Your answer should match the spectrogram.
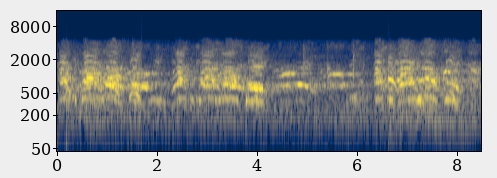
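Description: Crowd of protesters, many voices shouting and yelling over each other, easing off about five seconds in and rising again loudly a second later.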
